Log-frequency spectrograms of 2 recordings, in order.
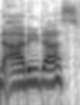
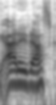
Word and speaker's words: Adidas: comfortable so comfortable I love I'm I'm an Adidas fan all right the I I don't know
